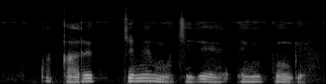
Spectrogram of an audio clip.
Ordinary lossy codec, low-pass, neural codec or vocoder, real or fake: none; none; codec, 44.1 kHz, 2.6 kbps, DAC; fake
